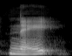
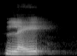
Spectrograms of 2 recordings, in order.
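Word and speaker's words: nei (你): The right way to pronounce it is nei, but in Hong Kong, many people pronounce it as lei, lei.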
